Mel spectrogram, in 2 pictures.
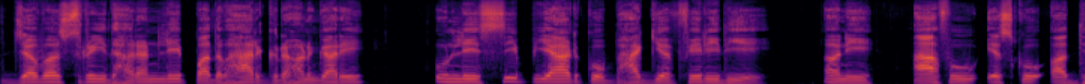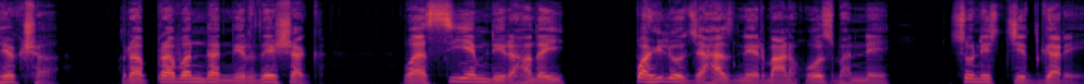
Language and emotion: Nepali, neutral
